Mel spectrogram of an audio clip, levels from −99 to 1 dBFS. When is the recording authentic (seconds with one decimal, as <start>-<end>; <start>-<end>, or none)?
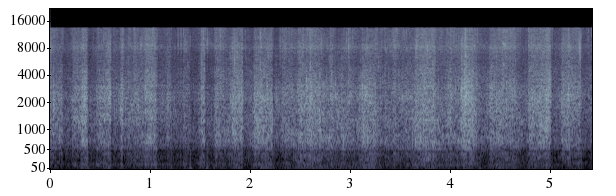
0.0-5.4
